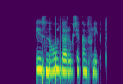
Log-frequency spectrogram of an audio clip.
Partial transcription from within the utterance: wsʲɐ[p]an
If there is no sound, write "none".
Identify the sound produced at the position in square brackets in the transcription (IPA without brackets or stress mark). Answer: k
